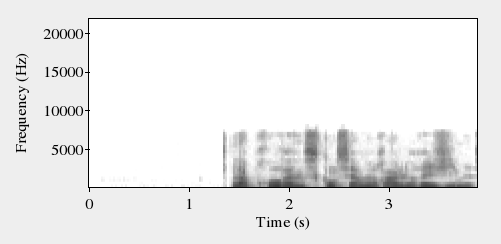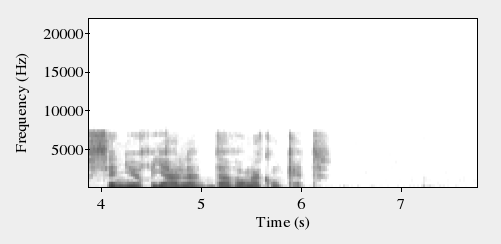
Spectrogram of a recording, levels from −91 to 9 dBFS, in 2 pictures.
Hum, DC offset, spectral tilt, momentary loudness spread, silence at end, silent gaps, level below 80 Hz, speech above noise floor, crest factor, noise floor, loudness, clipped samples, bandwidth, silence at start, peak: none; under 0.1%; -5.5 dB/octave; 17 LU; 1.55 s; none; -68 dBFS; 57 dB; 20 dB; -86 dBFS; -29 LUFS; under 0.1%; 7.8 kHz; 1.45 s; -10 dBFS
